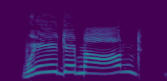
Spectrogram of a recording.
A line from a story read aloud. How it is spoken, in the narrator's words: yelled Vroom Fondle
